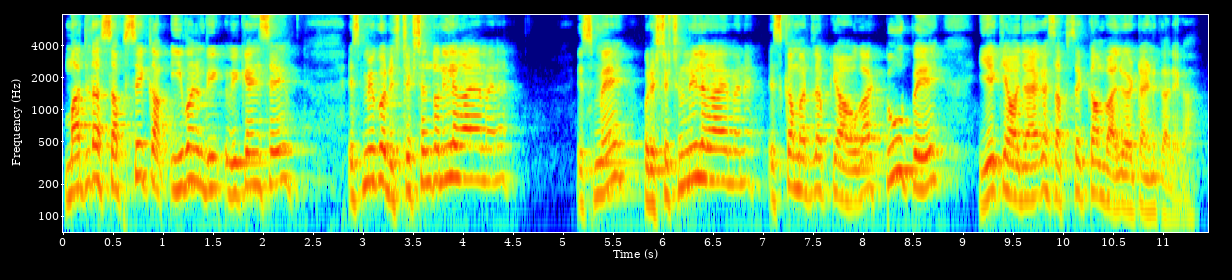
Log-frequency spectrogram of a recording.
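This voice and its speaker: A man with a fairly high voice talks a class through a math problem, slipping between Hindi and English as he works it out. He calls the students "beta" and pauses as he writes. His voice rings in an echoey room. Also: expressive. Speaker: math teacher. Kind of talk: online class lecture.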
